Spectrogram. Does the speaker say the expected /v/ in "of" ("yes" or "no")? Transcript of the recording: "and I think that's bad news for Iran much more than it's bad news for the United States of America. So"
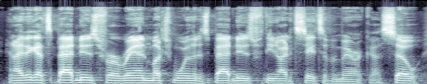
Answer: yes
